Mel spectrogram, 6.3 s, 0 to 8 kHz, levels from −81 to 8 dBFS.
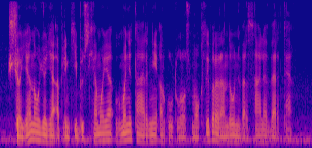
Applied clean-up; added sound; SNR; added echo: none; Truck; 18 dB; none.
